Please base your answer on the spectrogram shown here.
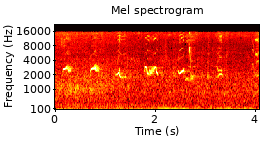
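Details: Clay-colored thrush (Turdus grayi, yigüirro), Costa Rica's national bird, calling: short, slurred chirps near two to three kilohertz, about twice a second, over a steady low rumble of background noise.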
